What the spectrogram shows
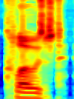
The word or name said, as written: closed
